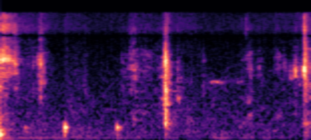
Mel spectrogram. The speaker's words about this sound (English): Let's go to Luke right quick. First chapter. Can you hear my pages turning? I love my paper Bible.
